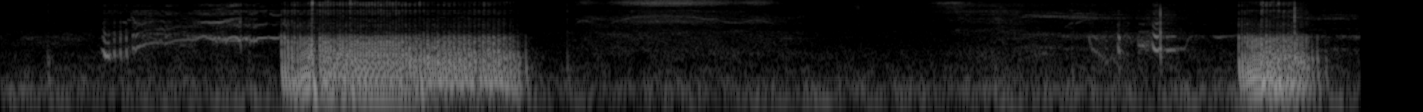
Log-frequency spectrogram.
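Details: Sleeping pug snoring: a long, rough, rasping breath lasting over a second, then a quieter pause with faint thin squeaky tones, followed by a shorter rasping snore about four seconds later.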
